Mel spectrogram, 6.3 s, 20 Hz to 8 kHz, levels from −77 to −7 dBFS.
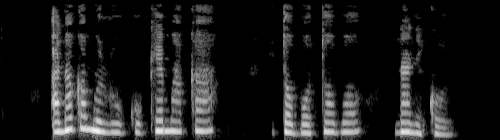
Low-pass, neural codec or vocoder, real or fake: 7.2 kHz; none; real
